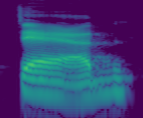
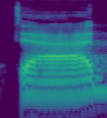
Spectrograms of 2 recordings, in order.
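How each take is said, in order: First: The vowel is a fronted 'eh' sound. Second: The vowel is an open 'ah' sound. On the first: This is how the speaker used to talk. "instead of like dad" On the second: This is how the speaker talks now. "dad is like dad now"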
